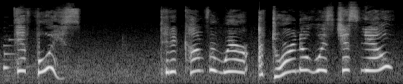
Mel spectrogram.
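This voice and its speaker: A squeaky little fairy companion. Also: female voice, expressive, fairly bright tone, heavily acted, rough recording. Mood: eager. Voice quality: very high, childlike and bouncy. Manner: quick, nosy and pushy, interrupts with questions. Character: tiny high-voiced fairy companion, chirpy and blunt. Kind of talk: video game dialogue. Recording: game audio with music underneath.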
